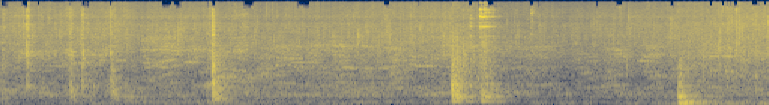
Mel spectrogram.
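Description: A tomato mixture is sautéed and stirred in a pan, giving a soft low sizzle punctuated by intermittent scraping clanks of the spoon against the pan.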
